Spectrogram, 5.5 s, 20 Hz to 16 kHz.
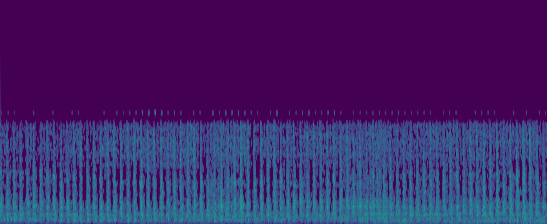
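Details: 2000 Saturn LS2 petrol engine idling with a fast, steady, sharp knock at even rhythm; noise appeared suddenly one day, owner fears the engine is a lost cause.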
